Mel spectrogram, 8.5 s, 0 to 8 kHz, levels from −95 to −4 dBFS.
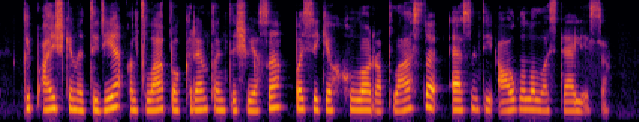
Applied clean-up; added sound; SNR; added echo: none; none; none; none.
